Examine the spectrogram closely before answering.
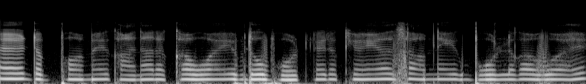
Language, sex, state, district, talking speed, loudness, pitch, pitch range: Hindi, female, Uttar Pradesh, Etah, 185 wpm, -18 LUFS, 230 Hz, 225-235 Hz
